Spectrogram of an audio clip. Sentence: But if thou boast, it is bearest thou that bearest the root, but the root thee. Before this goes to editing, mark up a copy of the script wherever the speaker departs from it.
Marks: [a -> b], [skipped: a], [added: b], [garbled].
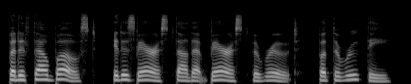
But if thou boast, it is bearest thou that bearest the root, but the root thee.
